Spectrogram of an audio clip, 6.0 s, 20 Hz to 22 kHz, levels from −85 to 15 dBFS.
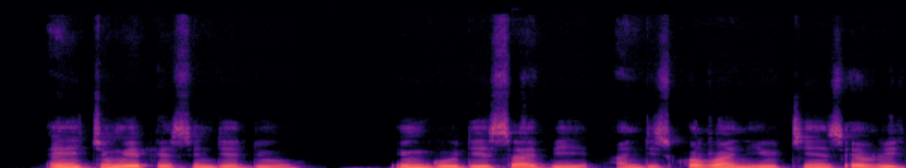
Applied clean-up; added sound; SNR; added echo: neural mask model Resemble Enhance denoiser.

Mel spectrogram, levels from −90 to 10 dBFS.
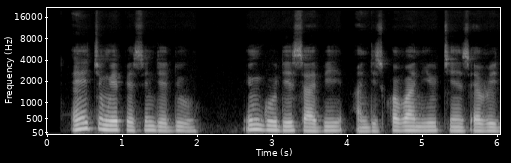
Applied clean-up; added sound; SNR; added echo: none; none; none; none.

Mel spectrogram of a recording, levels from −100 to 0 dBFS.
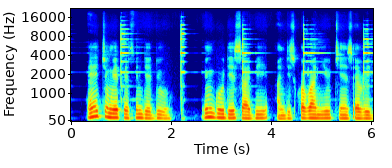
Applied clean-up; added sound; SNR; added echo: neural mask model RNNoise.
